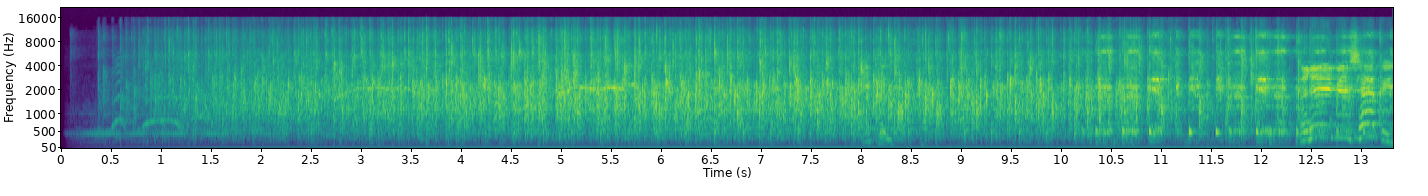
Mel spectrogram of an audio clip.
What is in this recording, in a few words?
patter very white sound effects squeaky toys; Tin Angel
